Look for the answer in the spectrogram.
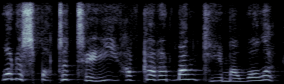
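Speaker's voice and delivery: high, loud cartoon British accent; mock British accent. British podcaster mocking an American host, hammed-up British accent. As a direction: ham up a posh Brit offering tea. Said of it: "Is that a version of Nikki there?".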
